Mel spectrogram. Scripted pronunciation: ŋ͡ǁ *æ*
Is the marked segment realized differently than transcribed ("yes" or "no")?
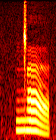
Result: no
